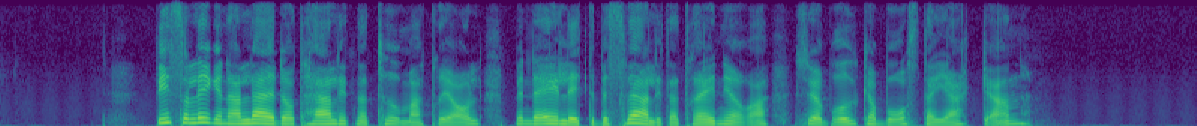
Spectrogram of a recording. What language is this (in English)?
Swedish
